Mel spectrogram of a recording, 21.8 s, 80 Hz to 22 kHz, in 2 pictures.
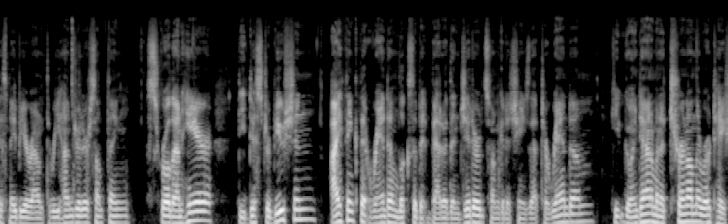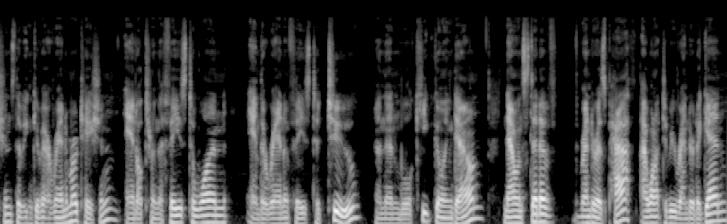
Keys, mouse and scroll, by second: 0.9 0, 6.2-10.5 drag, 13.1-21.8 drag.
